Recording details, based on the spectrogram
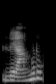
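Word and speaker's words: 两: 읽는 소리 또한 달라집니다. 량이라고 읽으셔야 해요.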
